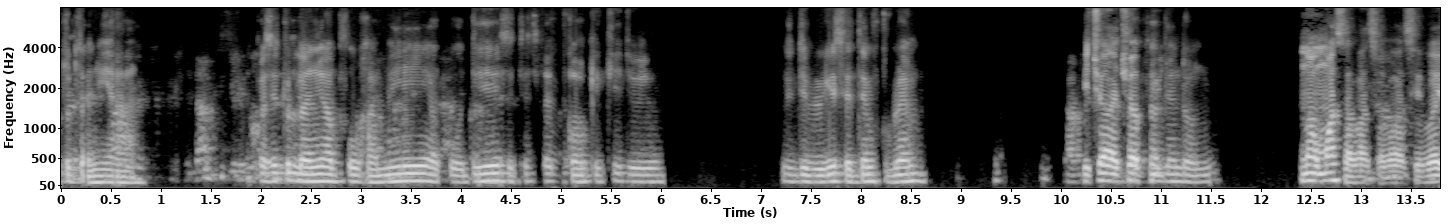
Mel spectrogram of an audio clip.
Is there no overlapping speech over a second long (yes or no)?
yes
